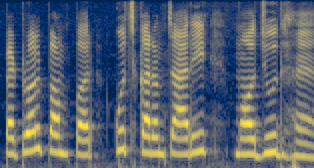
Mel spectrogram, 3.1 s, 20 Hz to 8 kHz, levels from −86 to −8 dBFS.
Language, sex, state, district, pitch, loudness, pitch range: Hindi, female, Jharkhand, Palamu, 285 Hz, -16 LUFS, 270-315 Hz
